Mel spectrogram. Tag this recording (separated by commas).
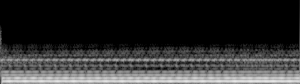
Music, Keyboard (musical), Organ, Musical instrument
